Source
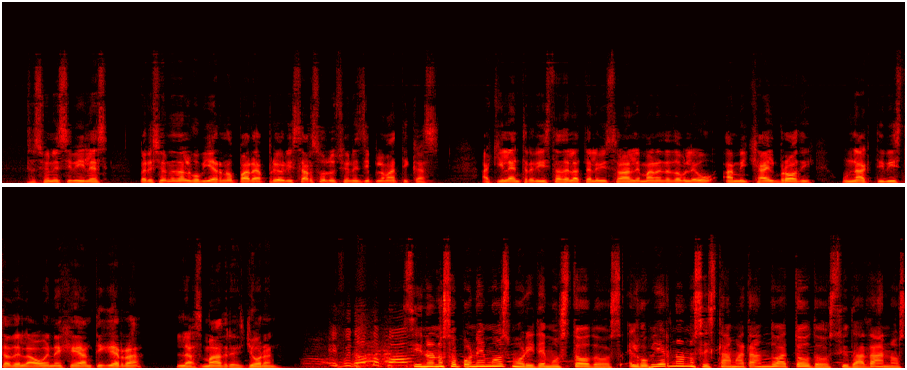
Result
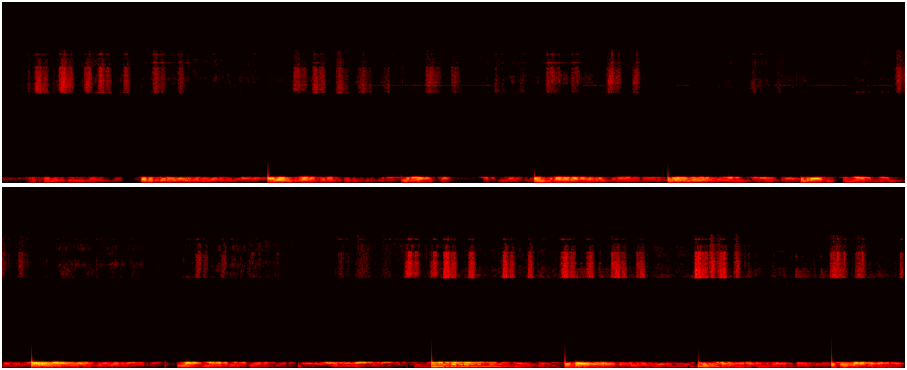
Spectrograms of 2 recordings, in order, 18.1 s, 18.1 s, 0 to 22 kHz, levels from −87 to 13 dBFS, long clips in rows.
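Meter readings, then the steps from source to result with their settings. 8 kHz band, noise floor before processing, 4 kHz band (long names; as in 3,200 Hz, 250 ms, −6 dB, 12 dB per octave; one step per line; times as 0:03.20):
below −10 dB, −71 dBFS, below −40 dB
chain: brick-wall band-stop 720–11,000 Hz
dynamic equaliser 2,100 Hz, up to −3 dB, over −56 dBFS, Q 1.7
loudspeakers that aren't time-aligned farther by 23 metres −7 dB, 86 metres −5 dB
auto-filter high-pass saw up 0.75 Hz 490–2,400 Hz
level +2.5 dB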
